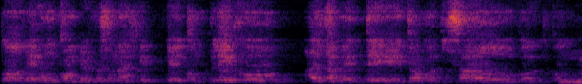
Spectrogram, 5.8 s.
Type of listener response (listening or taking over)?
taking over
